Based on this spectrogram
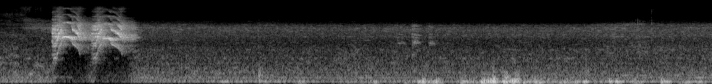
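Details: Rose-ringed parakeet, also called Indian green parrot or ringneck parrot, a kept talking mimic: two harsh, loud, high squawks in quick succession in the first second and a half, then low rumbling noise and faint murmurs.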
